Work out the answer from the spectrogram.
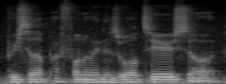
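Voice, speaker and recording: A man's voice: lowish voice, monotone, moderate pace. A young man as an interview guest, talking in a laid-back, rambling way, full of "like" and "you know". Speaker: guest, program member. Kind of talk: casual interview testimonial. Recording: clear background noise.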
